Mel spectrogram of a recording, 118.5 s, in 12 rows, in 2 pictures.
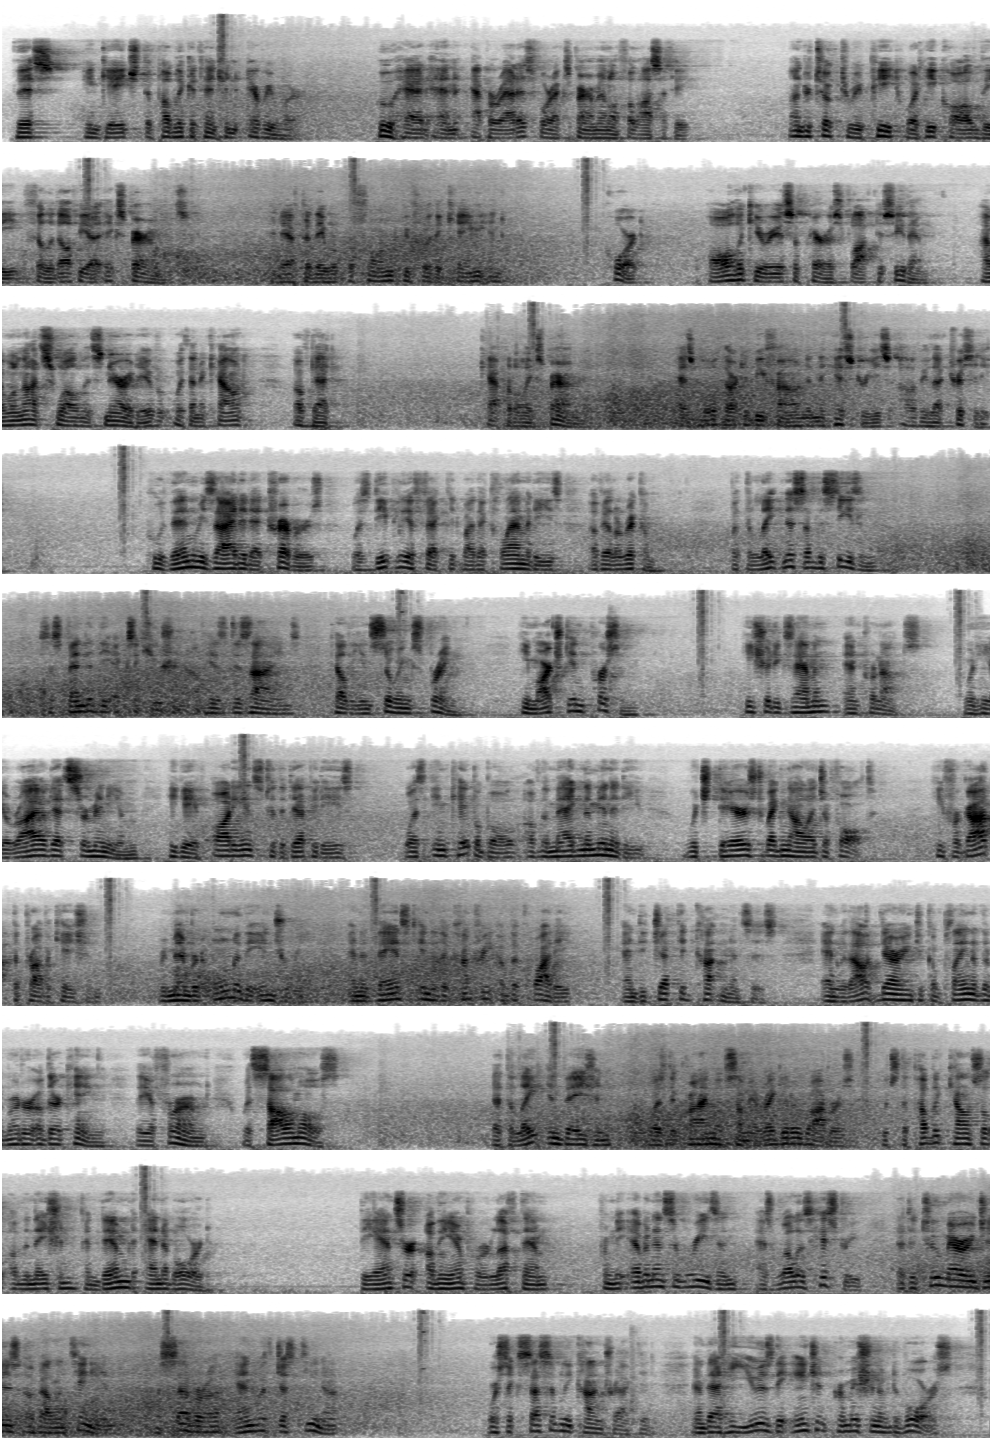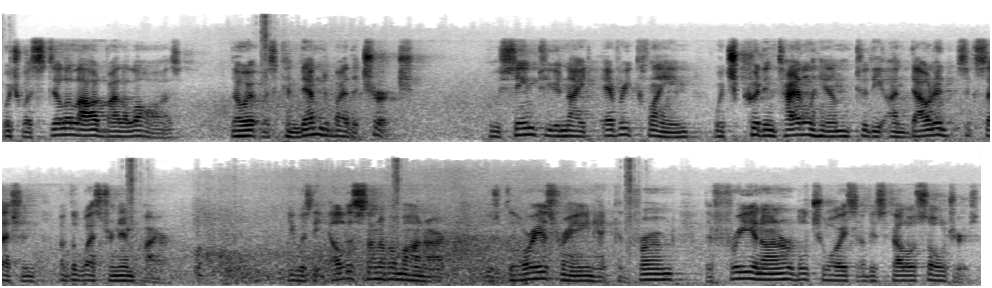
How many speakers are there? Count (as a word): one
